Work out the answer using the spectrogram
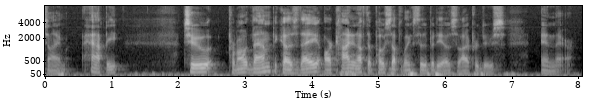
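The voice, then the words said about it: Congested, slightly off voice. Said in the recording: “My voice is a little off. I had a bit of a cold. It's congested.”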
